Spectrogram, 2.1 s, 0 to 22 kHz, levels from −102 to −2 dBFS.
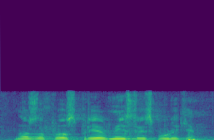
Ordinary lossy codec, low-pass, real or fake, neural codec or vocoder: none; none; real; none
